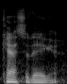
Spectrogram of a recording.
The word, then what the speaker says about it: Cassadaga: It makes you wonder how do they pronounce it down there? Well, the way she the way I do. Casadega.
